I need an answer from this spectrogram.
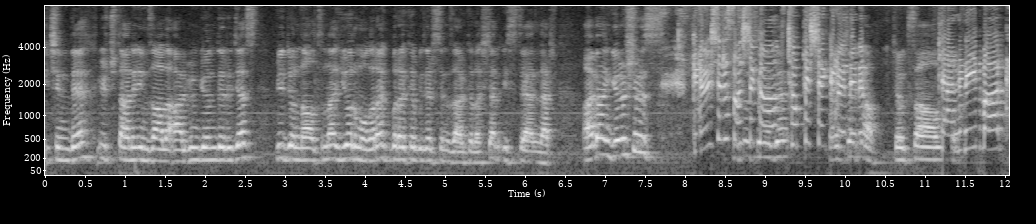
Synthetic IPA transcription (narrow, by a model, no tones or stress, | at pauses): it͡ʃʰind̪ɛyt͡ʃt̪ʰaːnɛimzaːlˠɯʔalʲbymɟønd̪e̞ɾid͡ʒɛz̥ | vid̪jo̞nunalˠt̪ʰɯnajo̞ɾumo̞lˠaɾak̚bɯɾakabilʲiɾsinizaɾkad̪aʃlˠaɾist̪ʰe̞jænlʲæɾ̥ | abænɟø̞ɾyʃyɾyz̥ɟøɾyɾyʃyɾyz̥oʃˠakeaɛt͡ʃʰok̚t̪ʰeʃɛcːyoɾeakɾalˠt͡ʃʰo̞ksalˠcʰɛnd̪inejimbak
